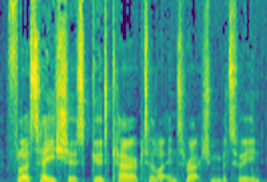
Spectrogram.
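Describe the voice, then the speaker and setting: Young guy with a really deep voice, excited chat, dry mic. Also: a little fast, no room sound. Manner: enthusiastic, hesitant, repeats himself. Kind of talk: casual chat.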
